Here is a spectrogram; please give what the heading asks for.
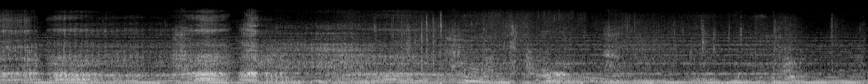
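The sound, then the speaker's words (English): An alpha male wolf growls at a bear over a carcass: a low, raspy, rumbling growl that runs continuously and stays loud throughout. “Alpha male's growling does little to unsettle the bear, which continues to rub its scent over the carcass's exposed flesh.”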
